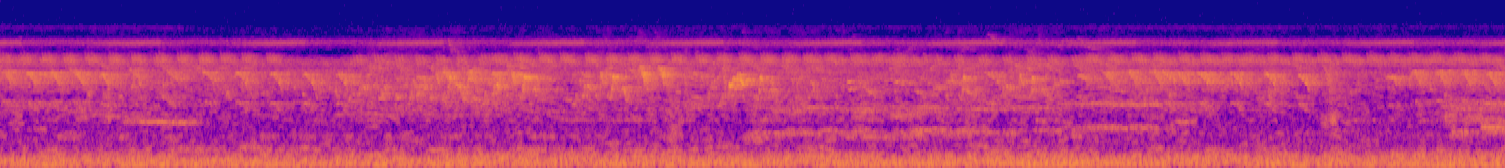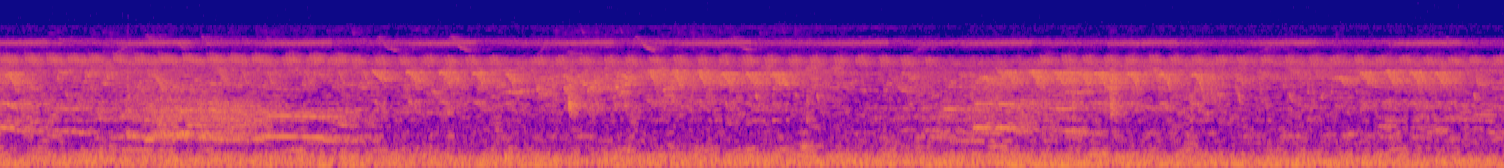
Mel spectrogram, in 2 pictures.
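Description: Wild birds calling in a morning chorus: a rapid high trill repeated every second or two, with lower chirps and calls in between. Under them runs a steady low rumble of background noise.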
